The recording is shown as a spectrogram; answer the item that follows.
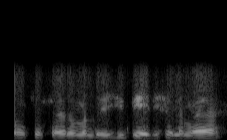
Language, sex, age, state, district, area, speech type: Tamil, male, 18-30, Tamil Nadu, Viluppuram, rural, conversation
